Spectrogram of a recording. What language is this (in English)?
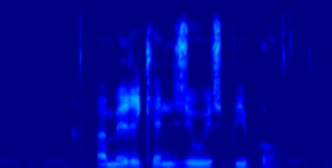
Southern Sotho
